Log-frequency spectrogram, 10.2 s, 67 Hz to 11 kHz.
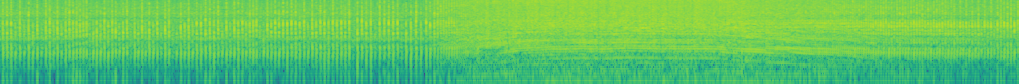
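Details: Saito FA-65 model four-stroke, first run after rebuild, APC 12x6 prop, Morgan's Omega 10% fuel, Fox Miracle plug: loud crisp high buzz held steady, then easing down to smooth lower drone; normal healthy running.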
